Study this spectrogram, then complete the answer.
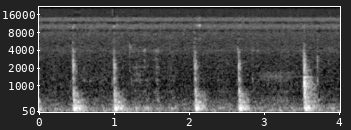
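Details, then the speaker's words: Yamaha G5 piano action removed and on a table: soft, sharp clicks about every half second, one per key release. Suspected to be the jack moving against the spoon, perhaps unevenly compressed parts; not confirmed. "That one makes some noise. That one definitely makes some noise. And this is just moving, the jack against the spoon."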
